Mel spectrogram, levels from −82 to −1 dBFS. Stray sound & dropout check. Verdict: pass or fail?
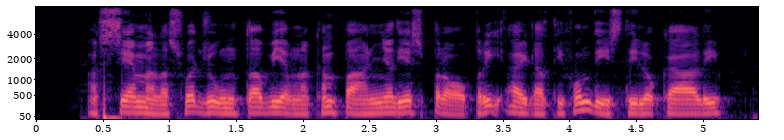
pass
